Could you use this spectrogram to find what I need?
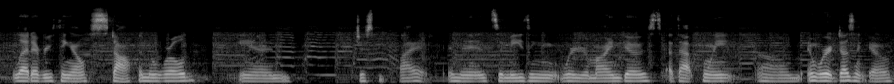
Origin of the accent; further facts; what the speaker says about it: Green Swamp West, outside Tampa, Florida, United States; I grew up the first five years of my life in an area outside of Tampa called Green Swamp West. So my family is five generations of the Tampa Bay Cedar Key area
